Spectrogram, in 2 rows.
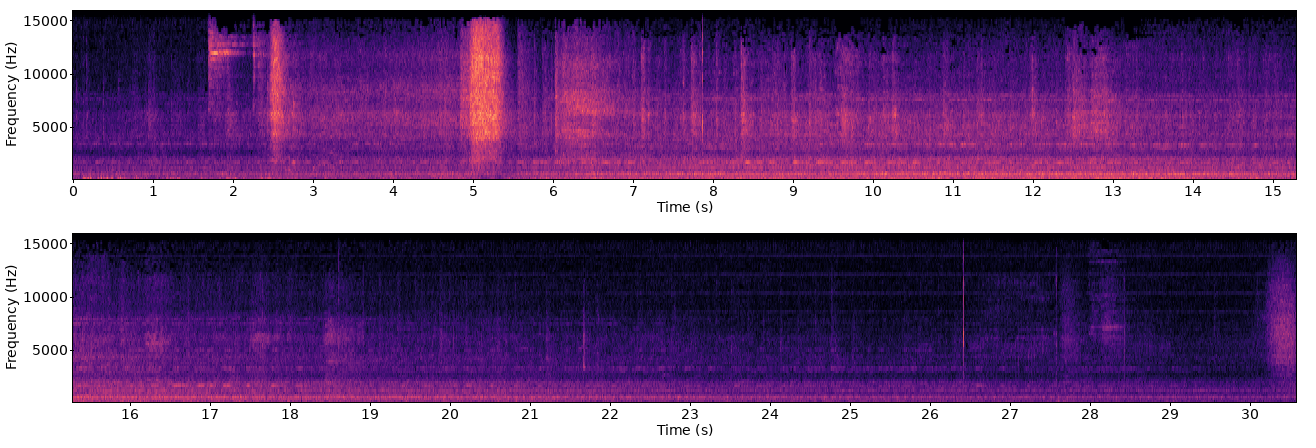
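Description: Class 66 diesel locomotive with its EMD two-stroke engine working past on a freight train. Early on there is a dense rumble of wheels over the track with a few sharp squeals. Then the engine's steady drone builds to a peak midway and fades slowly as the locomotive draws away.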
